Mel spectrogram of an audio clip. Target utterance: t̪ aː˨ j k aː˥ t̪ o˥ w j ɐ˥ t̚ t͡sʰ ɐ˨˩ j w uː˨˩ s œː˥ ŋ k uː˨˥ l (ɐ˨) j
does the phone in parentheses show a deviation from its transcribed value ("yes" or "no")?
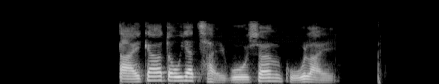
no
